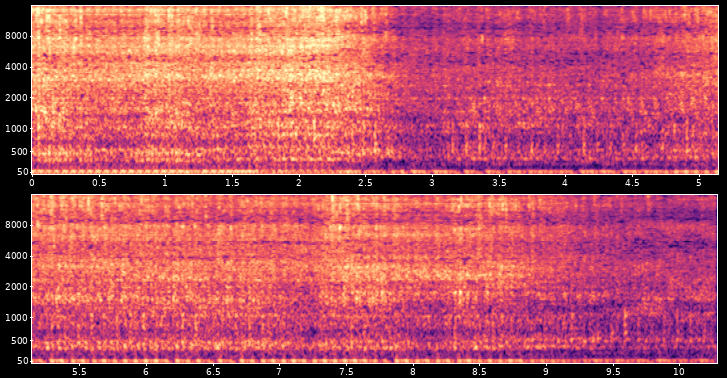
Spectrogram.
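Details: Honda Activa scooter idling with an uneven low rattling pulse of about three beats a second over the engine note; abnormal clutch-area noise, owner unsure of the cause.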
